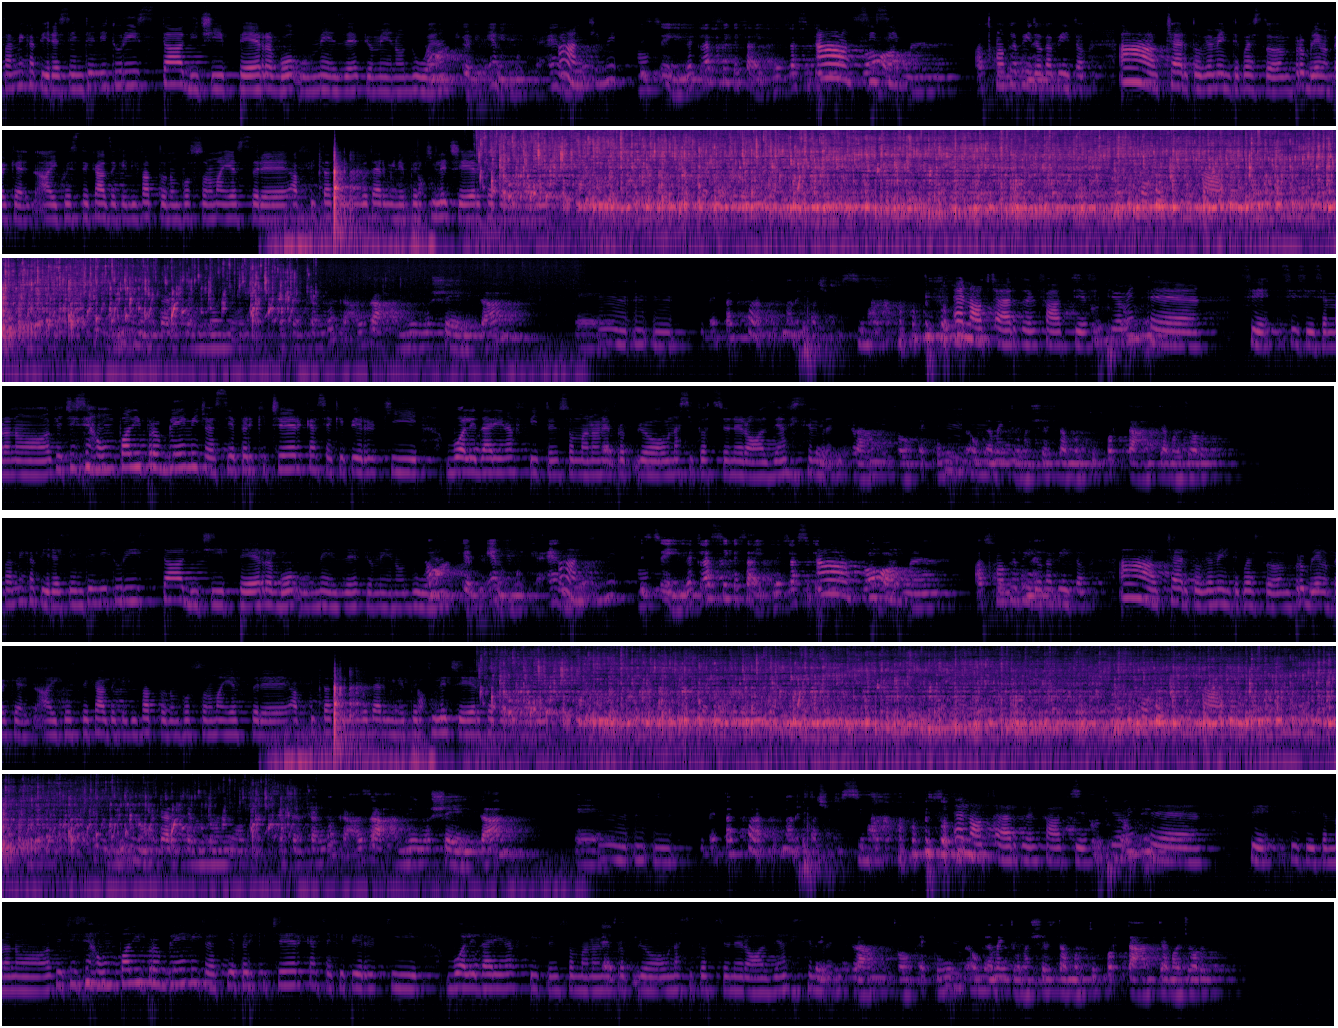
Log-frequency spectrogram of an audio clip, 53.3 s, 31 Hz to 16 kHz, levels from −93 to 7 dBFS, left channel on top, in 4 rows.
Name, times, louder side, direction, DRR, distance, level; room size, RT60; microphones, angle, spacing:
voice 1, 0.0-4.5 5.6-6.5 8.1-9.0 9.9-18.9 19.2-27.3 27.8-28.2 32.6-33.4 36.2-38.7 39.1-48.4 48.7-48.9 49.5-49.9, left 3 dB, 70° left, 6 dB, 1.8 m, -54 dB
voice 2, 4.2-5.9 6.4-8.2 8.6-9.4 9.7-10.4 24.0-24.3 26.3-26.8 27.6-31.8 32.4-32.8 33.7-36.3 37.3-38.3 46.0-46.4 48.2-52.1, right 3 dB, 70° right, 3 dB, 5.5 m, -57 dB
sound 1, 16.1-17.7 18.1-29.8, left 6 dB, 85° left, 1.3 m, -41 dB
28.0 x 27.5 x 6.5 m, 0.69 s
head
